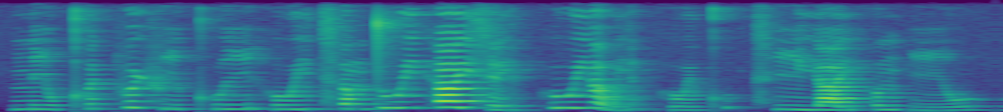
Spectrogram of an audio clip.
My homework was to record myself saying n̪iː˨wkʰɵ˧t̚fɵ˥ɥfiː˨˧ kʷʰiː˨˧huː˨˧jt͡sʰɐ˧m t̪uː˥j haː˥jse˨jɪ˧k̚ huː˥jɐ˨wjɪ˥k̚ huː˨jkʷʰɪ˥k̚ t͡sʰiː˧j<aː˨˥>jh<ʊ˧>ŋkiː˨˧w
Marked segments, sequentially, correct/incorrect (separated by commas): incorrect, correct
